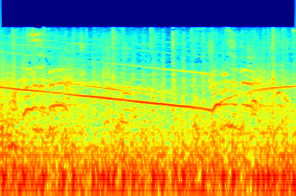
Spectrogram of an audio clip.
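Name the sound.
police car sirens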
